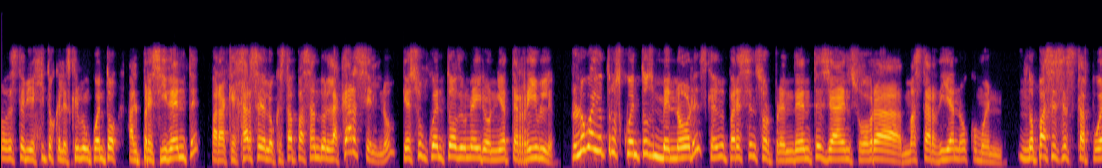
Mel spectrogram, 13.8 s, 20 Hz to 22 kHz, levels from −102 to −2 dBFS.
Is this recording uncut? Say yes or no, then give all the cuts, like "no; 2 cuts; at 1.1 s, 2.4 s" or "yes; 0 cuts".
no; 1 cut; at 7.0 s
